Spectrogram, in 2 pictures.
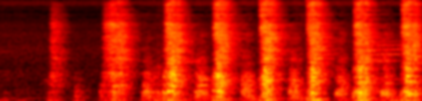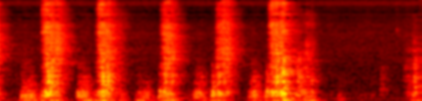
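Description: Scissors snip through fabric in quick, repeated cuts.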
